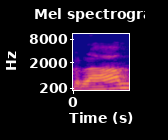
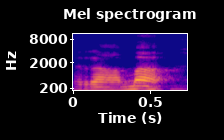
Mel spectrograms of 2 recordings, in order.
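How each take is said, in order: First: The word ends on a bare consonant. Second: The word ends on a full final vowel. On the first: This is how it is said in Hindi. "म को आधा कर दे रहे हैं" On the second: This is how it is said in Sanskrit. "Sanskrit में जब आप बोलते हैं राम तो उसको आप बोलते हैं रामा"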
